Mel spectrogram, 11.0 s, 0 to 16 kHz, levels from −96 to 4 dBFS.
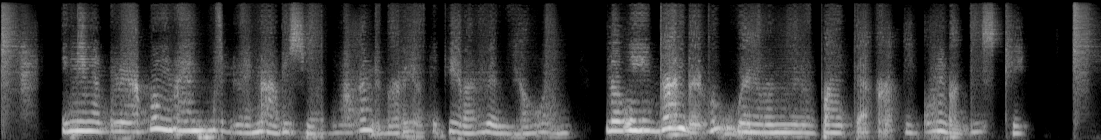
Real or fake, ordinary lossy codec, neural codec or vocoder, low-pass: fake; none; codec, 44.1 kHz, 0.9 kbps, DAC; 14.4 kHz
